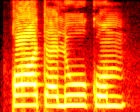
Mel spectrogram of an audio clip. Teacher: کلمت قاتلوکم میں قاف کو اور مد الف کو دونوں کو بھاری آواز میں پڑھنا ہے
